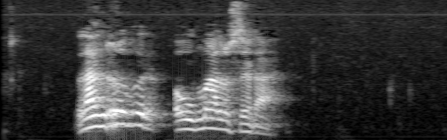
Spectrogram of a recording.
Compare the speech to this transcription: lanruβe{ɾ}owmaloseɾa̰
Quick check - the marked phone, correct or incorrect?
correct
